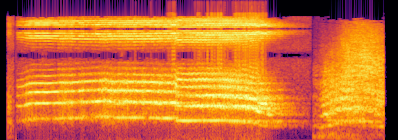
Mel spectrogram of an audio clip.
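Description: An Asian elephant trumpets a long, brassy blast, then a shorter one that falls away.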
